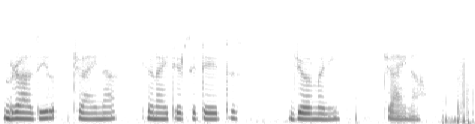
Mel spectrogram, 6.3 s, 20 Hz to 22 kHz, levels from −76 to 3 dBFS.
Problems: constant background noise, low volume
